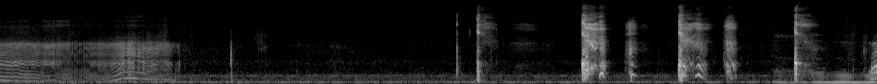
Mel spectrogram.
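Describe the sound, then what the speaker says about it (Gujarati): A person coughs several times in short, loud, harsh bursts, close to the microphone, in a quiet home kitchen; a low steady hum runs underneath. "પાછી ઉધરસ આવવા માંડી આને લે."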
